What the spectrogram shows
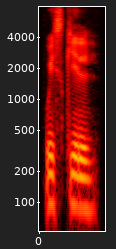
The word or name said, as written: Guisquil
